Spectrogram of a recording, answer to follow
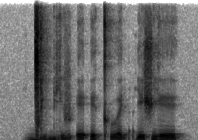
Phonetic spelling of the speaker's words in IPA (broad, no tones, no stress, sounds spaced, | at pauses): ɡ͡ǀ i b j i v ʔ e ʔ ɪ kʼ u ə̯ ɾʲ a̰ ɾʲ e ʃ j ɪ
